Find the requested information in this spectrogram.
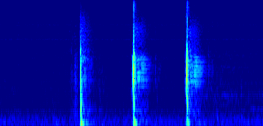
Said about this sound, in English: I agree with that. That is a triple clap if ever there was one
